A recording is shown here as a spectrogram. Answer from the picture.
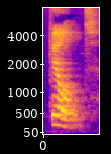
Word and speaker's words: build: Your next sight word is the word build. It's B-U-I-L-D, and that is also one of your spelling words this week. Build is tricky because it has a U in the middle of the word that you cannot hear.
